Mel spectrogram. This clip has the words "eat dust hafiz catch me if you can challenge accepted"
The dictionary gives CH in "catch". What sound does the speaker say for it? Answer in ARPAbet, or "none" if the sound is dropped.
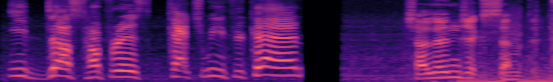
CH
